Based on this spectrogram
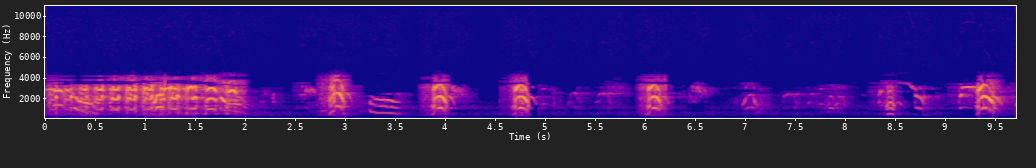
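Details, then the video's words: Gull pair defending a rooftop nest against a lone intruder, possibly a female, on an April morning; an initial dense burst of harsh cries, then separate loud barking yelps roughly every second with short squeals between. "seagulls, gull wrestling"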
